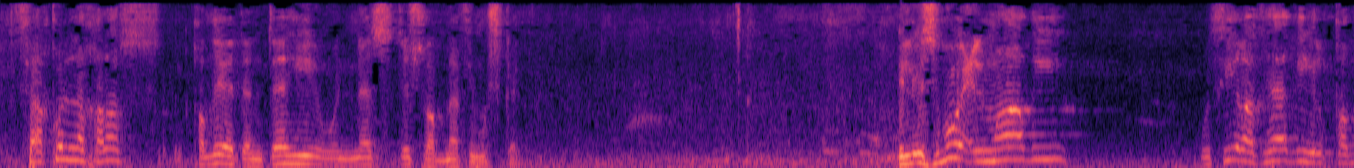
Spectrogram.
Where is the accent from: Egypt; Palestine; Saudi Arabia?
Egypt; وعندنا في مصر يعني اي ضيف بيجي بتاع انزل جيب ازازة كولا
